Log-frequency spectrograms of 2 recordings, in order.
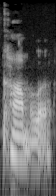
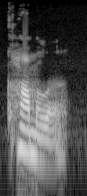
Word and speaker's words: Kamala: So, first things first, Miss Kamala. First of all, I just want to start there. Her name is Kamala. Kamala.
